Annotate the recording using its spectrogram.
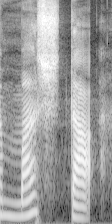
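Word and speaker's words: ました: pas positif diakhiri dengan kata mechta tulisannya Masyita tapi dibacanya Masta Sama halnya dengan present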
